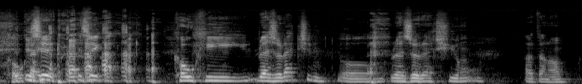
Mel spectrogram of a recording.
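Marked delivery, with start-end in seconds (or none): 0.3-4.8 giggly, laughing through the words. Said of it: "can you pronounce that again".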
